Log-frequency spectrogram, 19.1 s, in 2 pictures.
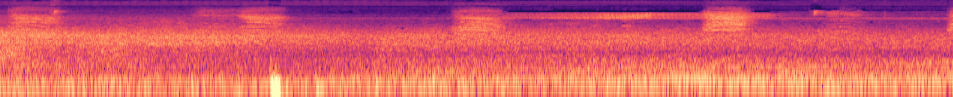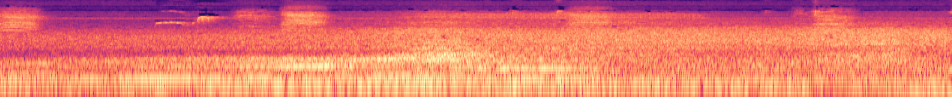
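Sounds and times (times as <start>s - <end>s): bird harsh call: 0.0s - 0.6s, 2.3s - 2.9s, 4.6s - 5.1s, 7.0s - 7.6s, 9.5s - 10.0s, 11.9s - 12.9s, 17.6s - 18.2s
low vehicle rumble: 5.3s - 19.0s.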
